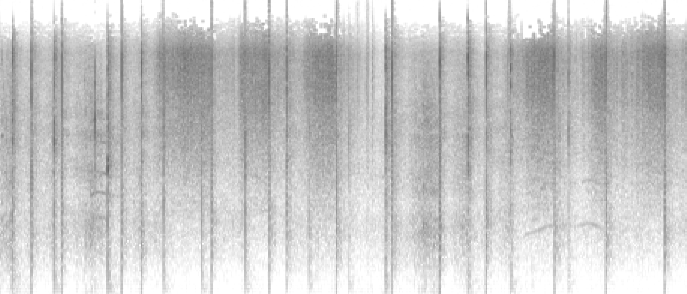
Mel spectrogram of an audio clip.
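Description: Fireworks bursting and crackling: an irregular string of sharp cracks, about three a second, over a steady hiss of sparks.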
